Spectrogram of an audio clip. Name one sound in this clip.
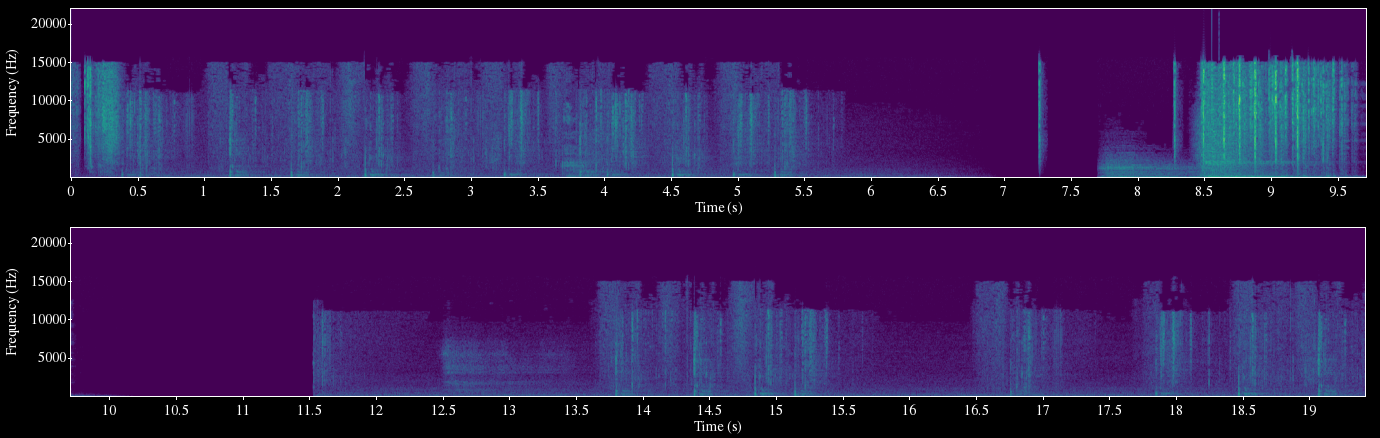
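Footsteps tap on a hard floor indoors.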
